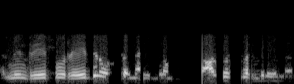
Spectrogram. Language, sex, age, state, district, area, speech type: Telugu, male, 18-30, Telangana, Siddipet, rural, conversation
